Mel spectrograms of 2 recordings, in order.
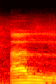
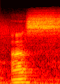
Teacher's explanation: huruf lam ketika seorang mengucapkan huruf lam, maka suaranya akan keluar dari sisi kanan dan sisi kirinya · Jadi suara huruf lam itu akan melenceng ke samping ila janibai tarfil lisan, ke dua sisi dari ujung lidah ke sini, sisi kanan ataupun sisi kiri. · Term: inhiraf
